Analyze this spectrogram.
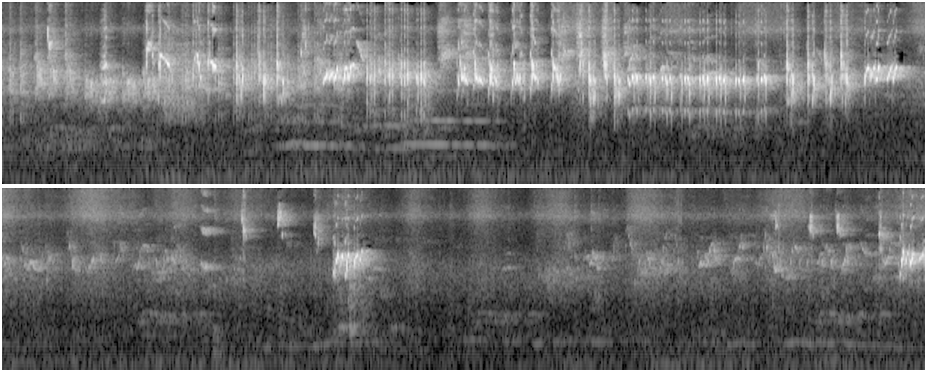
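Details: Black-browed reed warbler, singing energetically with high and low notes, delivers a seven-second run of rapid, rattling, repeated buzzy notes, then falls mostly silent apart from a single sharp note near ten seconds and another at the end.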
